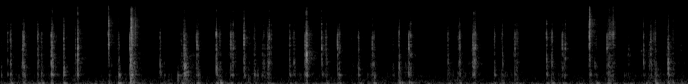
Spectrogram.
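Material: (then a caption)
Plastic. Fingertips type on the keys of a black plastic computer keyboard held upright. About 34 quick, bright, dry clicks come in an uneven stream, each dying away almost at once with very little low end. A few strokes land noticeably harder than the rest.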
